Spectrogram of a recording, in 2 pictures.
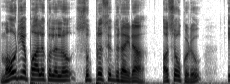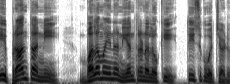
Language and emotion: Telugu, neutral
